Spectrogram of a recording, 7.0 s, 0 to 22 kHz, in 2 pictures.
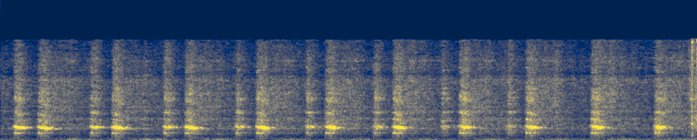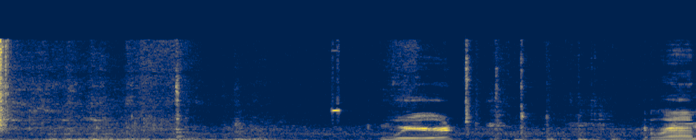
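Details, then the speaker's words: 1992 Honda Accord, sat for a while, about 332,000 km, check engine light on: starter cranks at an even three beats a second for several seconds, then quits without catching; crank no start, owner suspects coolant temp sensor. "probably this coolant temp sensor I bet you bet you that's what it is come on I'll bet you that check engine light has something to do with that"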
